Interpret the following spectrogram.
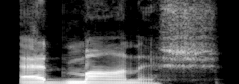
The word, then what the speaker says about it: admonish: The first word is to admonish. And admonish has three syllables and the stress is on that second syllable. Man, admonish.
